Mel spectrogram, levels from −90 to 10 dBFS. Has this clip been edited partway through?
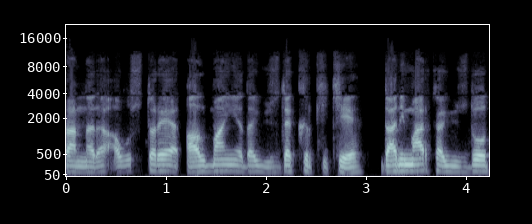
yes; 2 cuts; at 1.1 s, 3.0 s

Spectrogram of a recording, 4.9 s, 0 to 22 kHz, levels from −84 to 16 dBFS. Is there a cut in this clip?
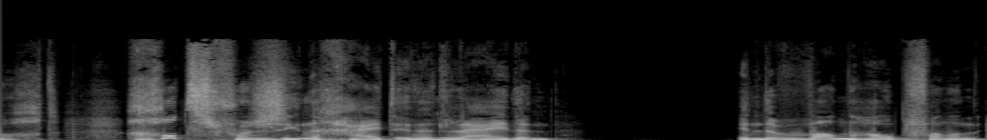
yes; 1 cut; at 3.5 s

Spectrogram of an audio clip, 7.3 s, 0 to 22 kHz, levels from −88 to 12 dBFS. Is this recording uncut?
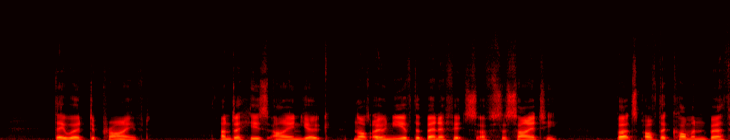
yes; 0 cuts

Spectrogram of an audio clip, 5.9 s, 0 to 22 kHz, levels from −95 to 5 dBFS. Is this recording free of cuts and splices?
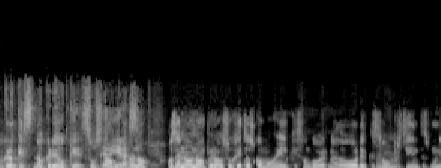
no; 2 cuts; at 2.2 s, 3.8 s

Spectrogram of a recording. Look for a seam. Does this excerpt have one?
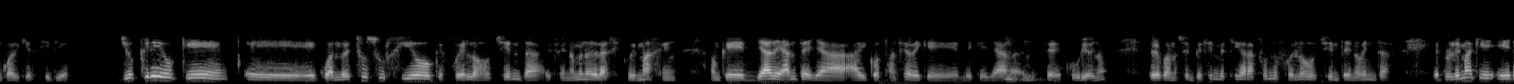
yes; 2 cuts; at 5.4 s, 10.9 s

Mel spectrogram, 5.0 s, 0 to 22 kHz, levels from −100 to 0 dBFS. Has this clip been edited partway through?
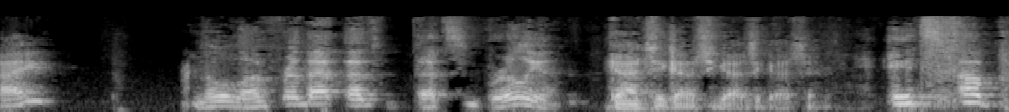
yes; 1 cut; at 3.0 s

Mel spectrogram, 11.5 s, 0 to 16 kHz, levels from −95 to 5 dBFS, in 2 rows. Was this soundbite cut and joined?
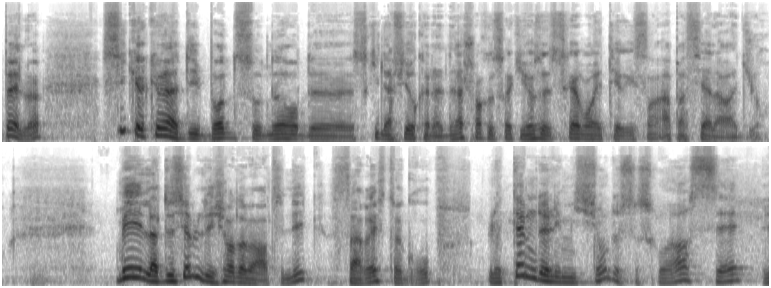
yes; 1 cut; at 9.3 s

